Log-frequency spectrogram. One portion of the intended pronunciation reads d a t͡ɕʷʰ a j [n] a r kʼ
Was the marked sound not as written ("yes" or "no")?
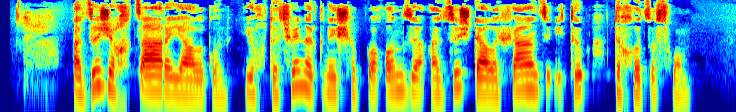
no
